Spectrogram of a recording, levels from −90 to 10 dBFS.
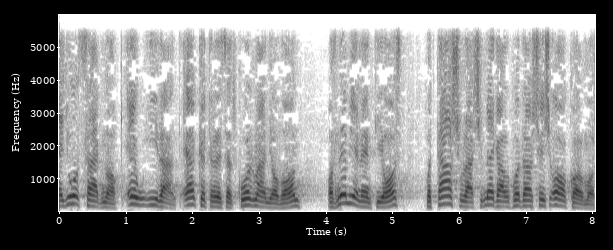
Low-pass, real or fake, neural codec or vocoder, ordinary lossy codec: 5.4 kHz; real; none; none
